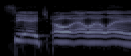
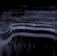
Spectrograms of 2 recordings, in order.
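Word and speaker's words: challah: Like the little girl when I was in the bakery, and I said, how do you pronounce this bread? Cholla. And she said, holla.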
